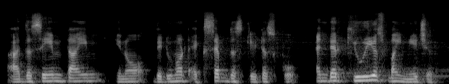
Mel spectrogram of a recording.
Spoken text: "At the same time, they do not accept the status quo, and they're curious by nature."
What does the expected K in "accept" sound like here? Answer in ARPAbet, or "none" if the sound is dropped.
K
